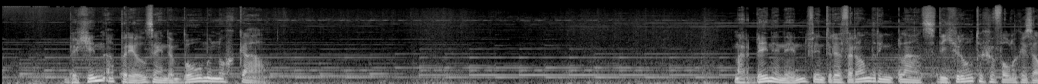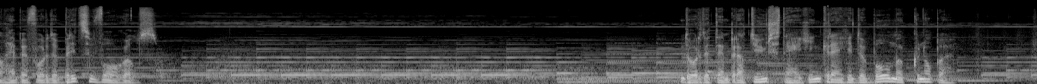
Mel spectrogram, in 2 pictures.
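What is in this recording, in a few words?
flemish male narration; dutch; voice demos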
